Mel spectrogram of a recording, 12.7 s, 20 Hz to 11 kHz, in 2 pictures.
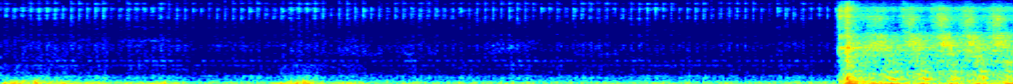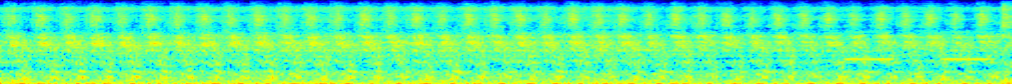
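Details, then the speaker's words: Classic Rover Mini (Riley Elf) with points ignition, unused about three months, on the coldest day of the year: long steady starter churn, about three beats a second, never firing. Hard start; points later cleaned with 2000-grit paper as they tend to foul. "今日はまた今年最高の冷えぐらいだったので、まあなかなかね、先ほどご覧のようにエンジンがなかなかかからなかったので、まあでもやっとかかってですね"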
